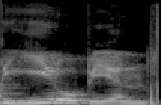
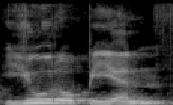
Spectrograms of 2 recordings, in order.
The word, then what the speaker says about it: European: It is not European. It is European. So again the semi-vowel sound, sound. Okay. It looks like vowel letter. The word starts with vowel letter, but the pronunciation starts with consonant sound, so that we can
